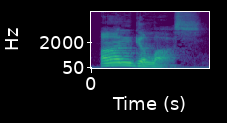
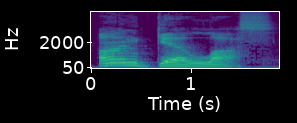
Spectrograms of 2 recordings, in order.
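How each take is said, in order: First: The word is said smoothly as one whole unit. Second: The word is broken into separate, distinct syllables. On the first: "And then I'm going to say it again" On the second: "the first time I'm going to say it, I'm going to really break the word into its syllables"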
